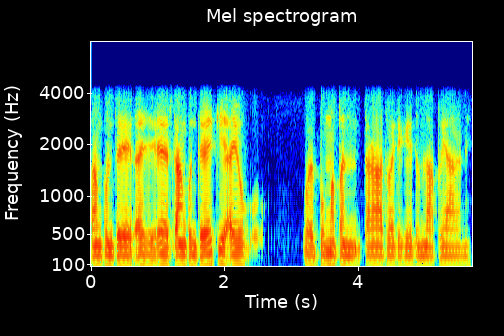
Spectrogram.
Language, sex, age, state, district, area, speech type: Manipuri, male, 18-30, Manipur, Imphal West, rural, conversation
